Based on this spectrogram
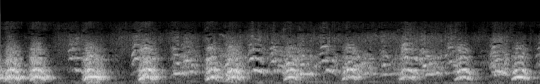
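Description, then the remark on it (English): A pack of husky sled dogs, led by the Eskimo lead dog King, barks excitedly and almost continuously as they are urged on through storm and snow in the Yukon, overlapping yips and barks coming in quick, loud bursts, with no one speaking. “King, the swiftest, strongest of Eskimo lead dogs, blazes the trail through storm and snow for Sergeant Preston as he meets the challenge of the Yukon.”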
